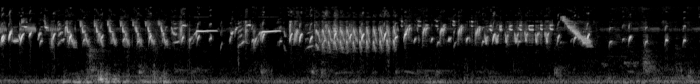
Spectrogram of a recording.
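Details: American goldfinch singing, a recording used to train chicks: quick repeated chip notes, a few clean whistles, then a buzzy rattling trill and a sharp rising slur near the end.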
